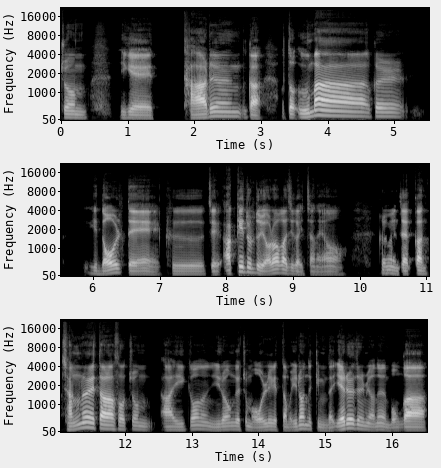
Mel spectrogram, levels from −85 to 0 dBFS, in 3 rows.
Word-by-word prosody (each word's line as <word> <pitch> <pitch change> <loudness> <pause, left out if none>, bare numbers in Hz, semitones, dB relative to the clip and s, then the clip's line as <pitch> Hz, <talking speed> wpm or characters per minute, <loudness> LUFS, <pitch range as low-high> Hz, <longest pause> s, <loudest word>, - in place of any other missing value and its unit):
좀 110 -3 -4 0.5
이게 100 -2 +1 0.5
다른 150 +8 +2
그러니까 - - +3 0.3
어떤 115 - -1
음악을 150 -2 +4 0.7
이게 110 -1 -14
넣을 140 +4 +3
때 95 -7 0
그 95 -1 -9
이제 95 - -4
악기들도 150 +5 +1
여러 110 +7 +2
가지가 110 -6 -2
있잖아요. 85 0 -11 0.5
그러면 120 0 -8
이제 105 +1 +1
약간 100 0 +2
장르에 160 +11 +1
따라서 130 -5 +4
좀 120 -3 -11
'아 105 0 -3
이거는 120 +4 -7
이런 110 +4 -7
게 115 - -5
좀 110 -1 -14
어울리겠다.' 100 +4 -5
뭐 95 - -13
이런 135 +6 -2
느낌입니다. 95 -6 -10
예를 155 +7 +4
들면은 110 -6 -6
뭔가 95 +1 +3
110 Hz, 280 characters per minute, -24 LUFS, 100-135 Hz, 0.7 s, 음악을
